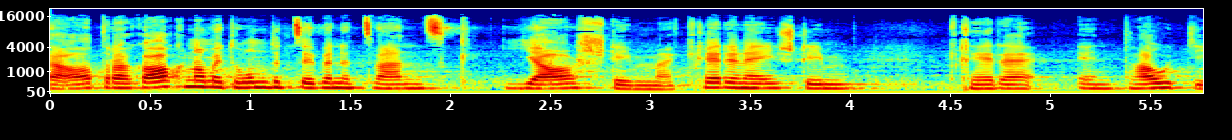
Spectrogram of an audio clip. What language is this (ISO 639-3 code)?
gsw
